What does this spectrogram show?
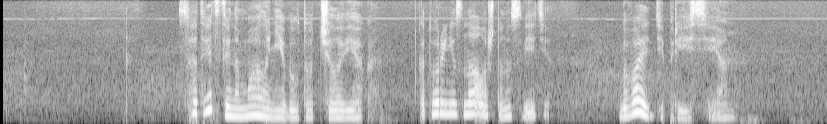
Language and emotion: Russian, sad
